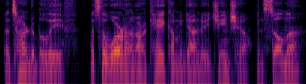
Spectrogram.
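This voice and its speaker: A man's voice: deep voice, expressive, fairly quick, a bit bright, no room sound. A man with an American accent voicing an easygoing, principled detective in a video game, talking in a dry, wry way as he reasons things through. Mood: casual, wry. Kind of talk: video game voice acting, conversational dialogue.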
